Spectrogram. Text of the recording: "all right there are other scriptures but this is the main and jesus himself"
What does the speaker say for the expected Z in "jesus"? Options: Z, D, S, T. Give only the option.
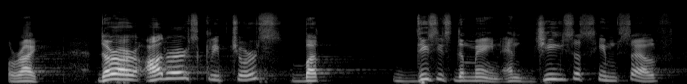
S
